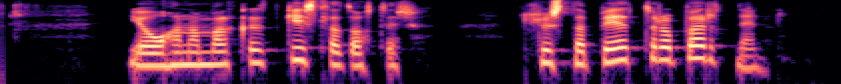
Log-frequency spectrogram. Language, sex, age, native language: Icelandic, female, 50-59, Icelandic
